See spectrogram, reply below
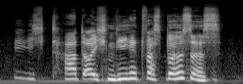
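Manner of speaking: very high, quavering, shaking, trembling voice. Narrator reads Tudre speaking, in a trembling voice. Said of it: "sagte Tudre mit zitternder Stimme".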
